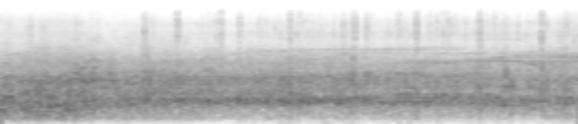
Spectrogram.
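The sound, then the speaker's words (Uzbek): An audience bursts into loud, dense applause, with clapping sustained evenly across a few seconds. “Qarsak chalganlarga kattakon rahmat”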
